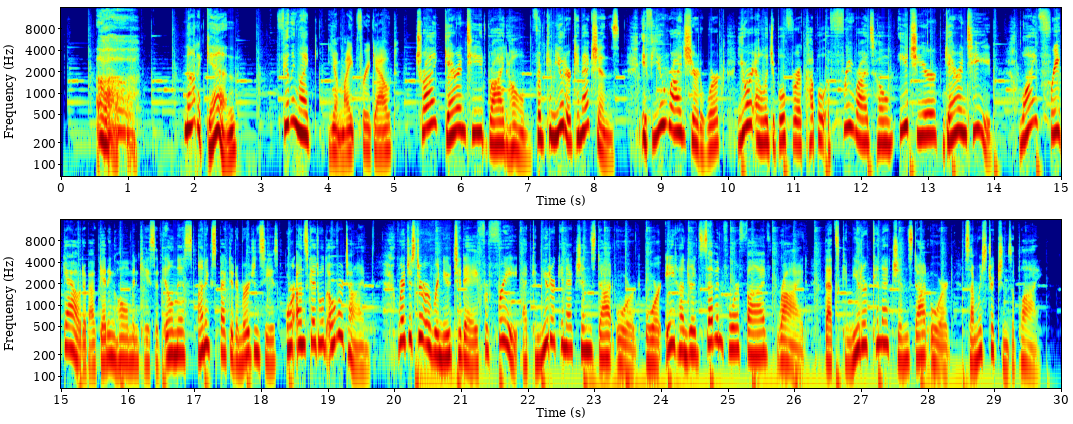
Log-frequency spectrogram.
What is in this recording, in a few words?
radio female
